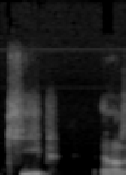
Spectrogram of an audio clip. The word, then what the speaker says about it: Keep: it like a lot of people are like Keith yeah no that's what people say when I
